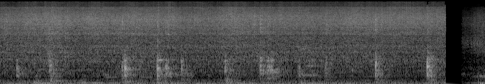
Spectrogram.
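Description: A stir-fry of agathi flowers with turmeric powder and finely chopped onion sizzles steadily in a pan. Close, repeated scraping stirs sound over the constant frying hiss, which cuts out briefly near the end, with no talking.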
